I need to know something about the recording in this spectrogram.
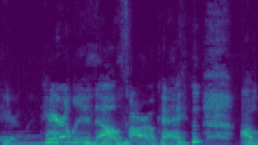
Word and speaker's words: Pearland: Pearland.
